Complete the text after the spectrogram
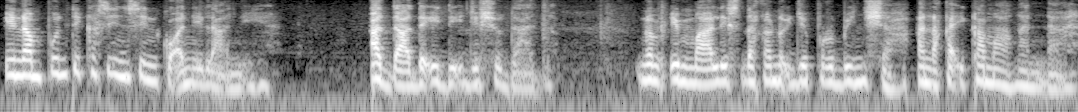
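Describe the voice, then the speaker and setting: Husky, sorrowful Filipino mother, played by a woman. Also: mid-range voice, lively intonation, normal speed, no echo. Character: sorrowful, tender mother of separated twins. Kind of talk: Ilocano audio drama acting.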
